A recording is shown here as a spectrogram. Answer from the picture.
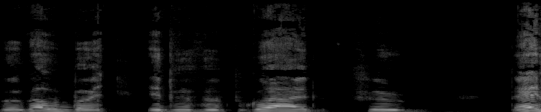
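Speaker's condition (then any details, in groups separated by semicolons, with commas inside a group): Cerebral palsy; more than 30 years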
